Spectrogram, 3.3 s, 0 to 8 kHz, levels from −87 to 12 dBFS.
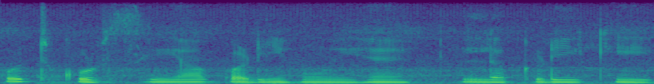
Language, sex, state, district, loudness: Hindi, female, Uttar Pradesh, Lucknow, -16 LUFS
